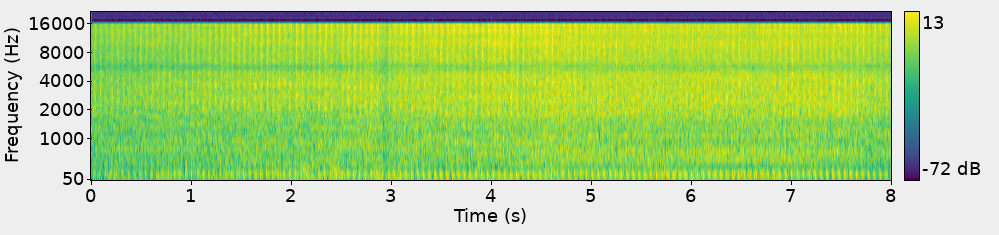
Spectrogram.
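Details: Old Snapper rear-engine rider, 28-inch deck, 10 hp Briggs & Stratton with newer carburetor: steady, even chug at constant speed, no misses or knocks; runs well.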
